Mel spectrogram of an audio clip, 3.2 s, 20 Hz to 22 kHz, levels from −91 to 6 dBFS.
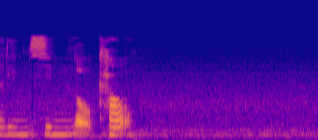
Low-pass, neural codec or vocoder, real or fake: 7.2 kHz; none; real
